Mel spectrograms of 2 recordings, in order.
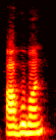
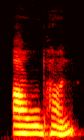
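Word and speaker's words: আহ্বান: এটার উচ্চারণ কি হবে আহবান তৃতীয়টি যদি দেখি গয় বয়র গহবর তাইতো কিন্তু না এগুলির উচ্চারণ একটু অন্যরকম হবে এখানে সঠিক উচ্চারণটি হয়ে যাবে জিউভা আওভান এবং গভর কোন পদ্ধতিতে এই শব্দগুলির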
